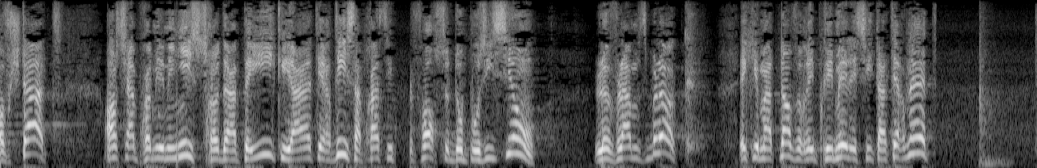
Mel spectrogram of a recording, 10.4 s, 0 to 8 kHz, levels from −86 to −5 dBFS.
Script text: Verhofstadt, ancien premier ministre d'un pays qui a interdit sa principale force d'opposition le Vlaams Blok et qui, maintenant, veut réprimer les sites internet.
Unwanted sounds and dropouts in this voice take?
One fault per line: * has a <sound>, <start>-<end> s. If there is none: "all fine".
* has a dropout, 4.0-4.1 s
* has a thud, 9.8-10.2 s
